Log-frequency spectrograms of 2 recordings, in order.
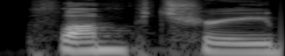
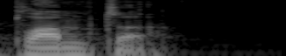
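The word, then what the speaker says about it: Plumptre: It's kind of like plump tree, but there's only one E at the end. – I see it like plumter. – That's incorrect.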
